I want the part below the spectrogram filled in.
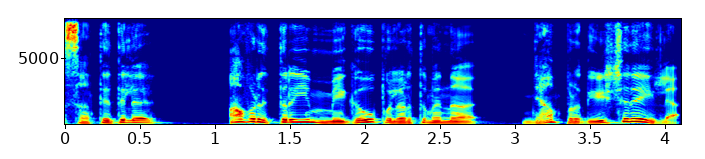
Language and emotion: Malayalam, surprised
